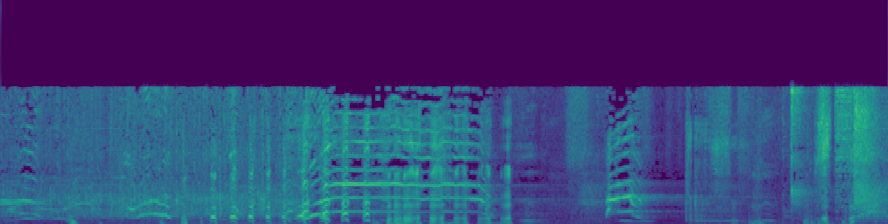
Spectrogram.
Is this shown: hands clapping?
yes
